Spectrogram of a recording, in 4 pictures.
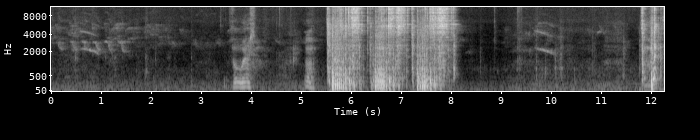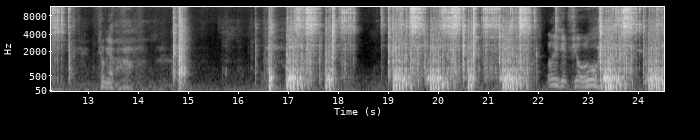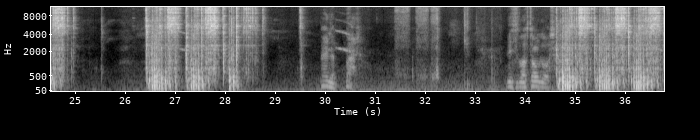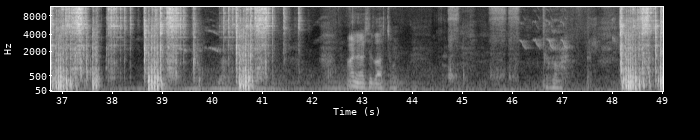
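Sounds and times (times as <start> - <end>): chainsaw recoil starter pulls: 5.5 - 8.2, 11.8 - 12.8, 14.7 - 15.1, 16.3 - 22.5, 23.2 - 25.1, 26.4 - 28.8, 34.5 - 41.9, 48.1 - 49.0
engine turning over ticking: 5.5 - 8.2, 11.8 - 12.7, 16.4 - 18.3, 18.9 - 22.0, 23.2 - 25.0, 26.4 - 28.8, 34.6 - 41.9, 48.1 - 49.0.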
